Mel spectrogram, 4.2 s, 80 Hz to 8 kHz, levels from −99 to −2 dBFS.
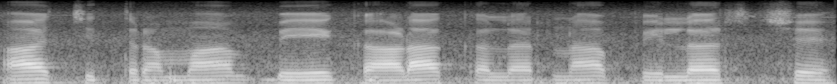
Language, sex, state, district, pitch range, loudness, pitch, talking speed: Gujarati, male, Gujarat, Gandhinagar, 115-125 Hz, -19 LUFS, 120 Hz, 115 wpm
